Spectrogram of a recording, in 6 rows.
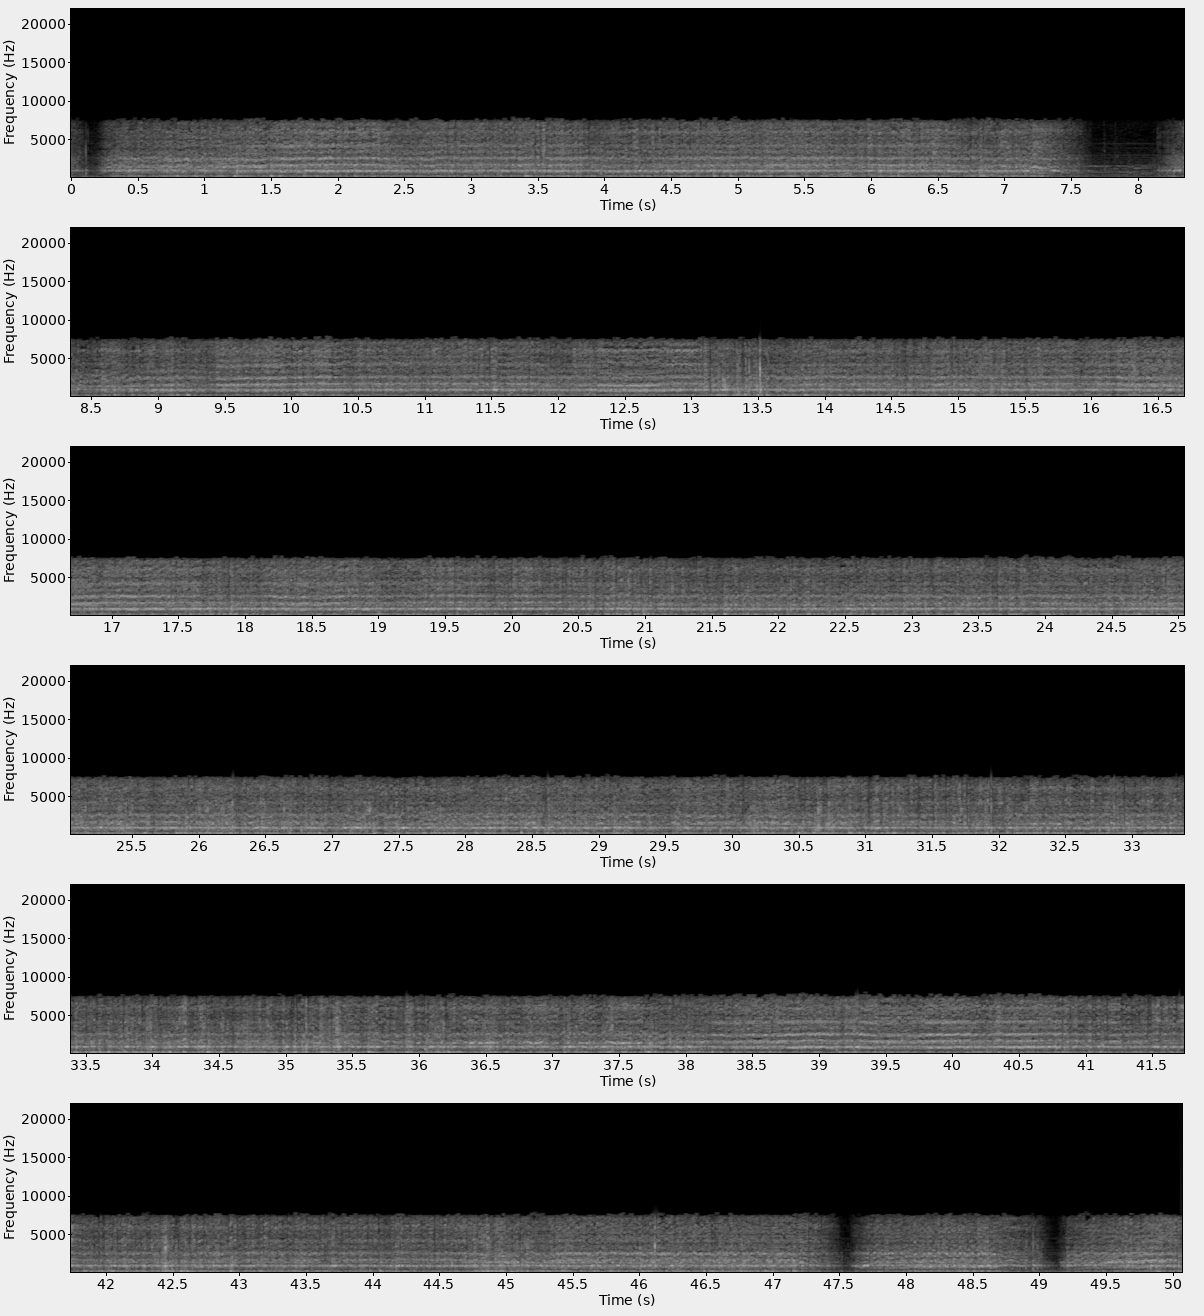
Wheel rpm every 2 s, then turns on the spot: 160, 230, 230, 170, 140, 230, 220, 230, 220, 230, 220, 220, 230, 220, 230, 230, 230, 230, 210, 220, 230, 230, 210, 160, 120.
46-48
